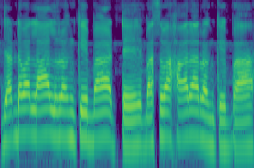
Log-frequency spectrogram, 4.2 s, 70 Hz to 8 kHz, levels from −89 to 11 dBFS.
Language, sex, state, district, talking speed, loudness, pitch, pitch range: Bhojpuri, male, Uttar Pradesh, Ghazipur, 140 wpm, -12 LUFS, 165 Hz, 140-175 Hz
